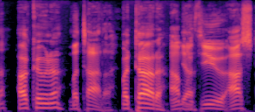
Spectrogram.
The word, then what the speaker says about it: Hakuna Matata: Tom and making him pronounce the word again because I can't pronounce it myself. Hakuna Matata. It's Hakuna Matata.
